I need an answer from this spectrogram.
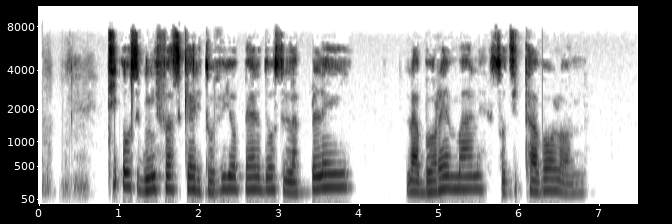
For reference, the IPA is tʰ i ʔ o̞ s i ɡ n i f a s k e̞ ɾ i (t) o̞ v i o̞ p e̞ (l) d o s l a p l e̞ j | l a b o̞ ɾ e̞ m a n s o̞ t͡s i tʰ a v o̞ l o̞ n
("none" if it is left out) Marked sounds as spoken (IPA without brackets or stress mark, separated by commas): t, ɾ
